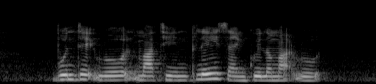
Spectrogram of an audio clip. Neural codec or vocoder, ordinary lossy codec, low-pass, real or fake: none; none; 7.2 kHz; real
